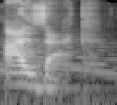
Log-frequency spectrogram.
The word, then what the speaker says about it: Isaac: And in case you're wondering, the word that rhymes with hack is Isaac.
